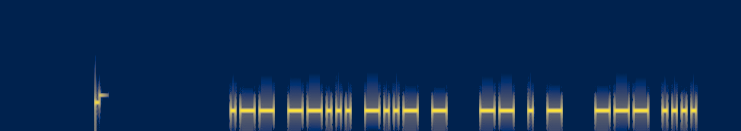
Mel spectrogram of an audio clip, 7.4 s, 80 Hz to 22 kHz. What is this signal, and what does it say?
Morse code, heard as a keyed tone, about 25 wpm, 700 Hz. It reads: W7XT MET OH
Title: K1USN SST QSO Practice - 25wpm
